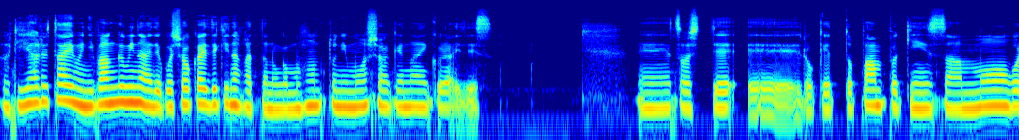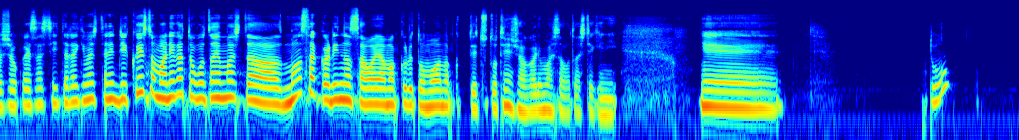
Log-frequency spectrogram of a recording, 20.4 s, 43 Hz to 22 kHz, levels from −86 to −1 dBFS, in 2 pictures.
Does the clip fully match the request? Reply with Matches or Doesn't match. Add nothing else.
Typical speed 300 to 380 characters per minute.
Matches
